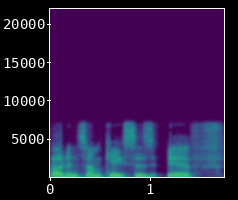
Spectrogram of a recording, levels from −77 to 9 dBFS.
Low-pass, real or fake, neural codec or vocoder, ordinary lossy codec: 7.2 kHz; real; none; AAC, 48 kbps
